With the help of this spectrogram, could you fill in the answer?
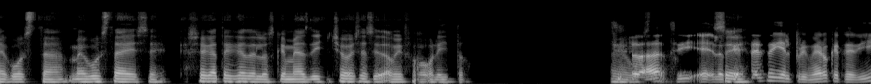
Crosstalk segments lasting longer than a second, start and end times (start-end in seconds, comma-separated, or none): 6.1-7.5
